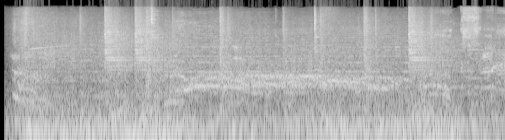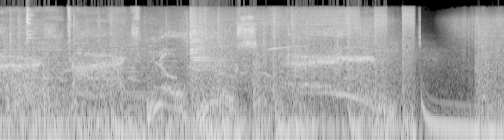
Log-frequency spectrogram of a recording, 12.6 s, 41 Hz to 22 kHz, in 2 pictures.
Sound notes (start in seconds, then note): 1.4 weapons clanging; 2.0 roaring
